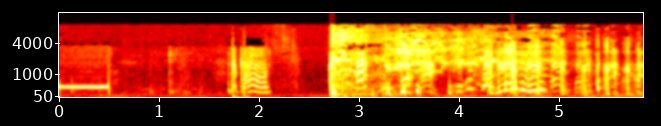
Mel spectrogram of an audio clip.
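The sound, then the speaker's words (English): A steady telephone tone sounds for half a second as a phone call is placed, followed by a few short beeps and faint line noise, then loud laughter and lively voices take over. “we're going to make one more call, and if this one doesn't answer, if we don't get somebody on the phone”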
